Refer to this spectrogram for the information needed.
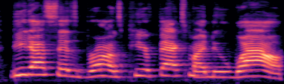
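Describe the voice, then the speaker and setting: A woman with a high pitch and a bright, sharp tone uses a raised, projected voice at a fairly slow pace. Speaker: livestream host. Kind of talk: casual chat. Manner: stuttering.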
